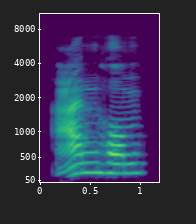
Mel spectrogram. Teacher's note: Noon is followed by a ha, which is one of the throat letters, so you say the Noon clear and you don't add Ghunnah.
